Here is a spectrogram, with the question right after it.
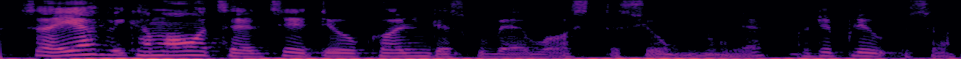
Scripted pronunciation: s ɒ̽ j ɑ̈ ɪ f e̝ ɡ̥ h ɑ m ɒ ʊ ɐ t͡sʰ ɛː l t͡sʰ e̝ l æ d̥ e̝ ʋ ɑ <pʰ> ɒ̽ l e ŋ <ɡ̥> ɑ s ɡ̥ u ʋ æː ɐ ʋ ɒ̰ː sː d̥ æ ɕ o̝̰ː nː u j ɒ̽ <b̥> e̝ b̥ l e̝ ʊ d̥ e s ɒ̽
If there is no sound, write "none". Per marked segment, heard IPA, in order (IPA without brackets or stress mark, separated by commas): kʰ, d̥, d̥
